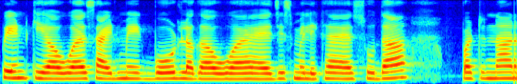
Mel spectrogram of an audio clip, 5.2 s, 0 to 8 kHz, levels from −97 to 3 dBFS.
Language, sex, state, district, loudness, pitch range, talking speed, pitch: Hindi, female, Bihar, Vaishali, -14 LUFS, 200-215 Hz, 195 wpm, 210 Hz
